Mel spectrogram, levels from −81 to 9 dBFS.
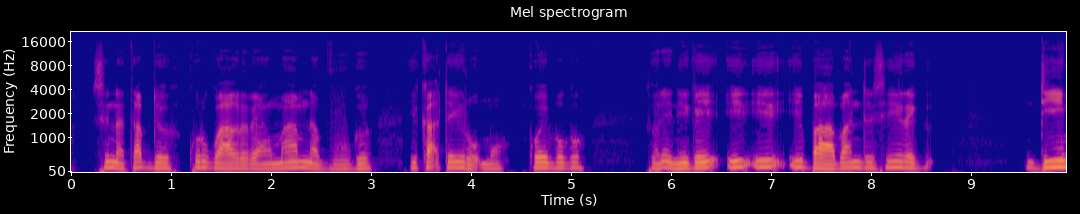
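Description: At 7.44 s the speech has a block of digital silence only about 0.31 ms long: the sound drops straight out and returns with no fade. That abrupt edge is heard as a single tick, not a hole, unlike a longer dropout or a softened gap.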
